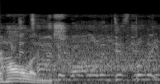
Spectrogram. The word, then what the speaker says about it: Haaland: Man City's Erling, is it Haaland or Holland? Haaland.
